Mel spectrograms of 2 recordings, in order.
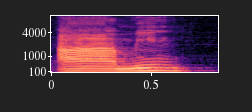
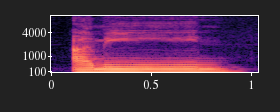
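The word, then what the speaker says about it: آمين: Apa yang dipendekin? A-nya, bukan minnya. Bukan amin, bukan. Tapi amin.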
